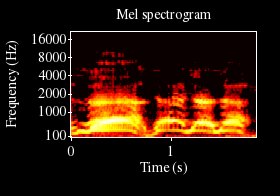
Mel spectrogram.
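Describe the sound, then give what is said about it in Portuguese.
A man voices a strained, anime-style battle yell in a Japanese tonality for the character Soul Bad Guy in the fighting game Guilty Gear: one long, loud swelling cry followed by two shorter rising shouts, all in a tight rapid run. “Aí o cara pediu para fazer dentro da, da tonalidade do japonês, né? O japonês geralmente grita assim, ó.”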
